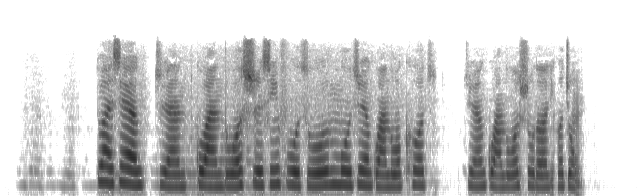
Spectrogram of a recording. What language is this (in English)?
Chinese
